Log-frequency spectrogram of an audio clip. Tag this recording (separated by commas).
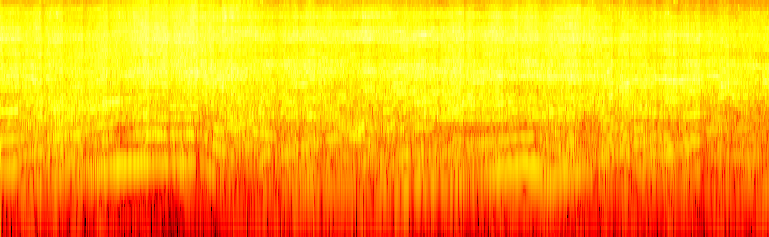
Car, Vehicle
